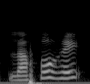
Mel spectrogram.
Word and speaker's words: forêt: لا فوغي تي ما كنطقوهاش.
